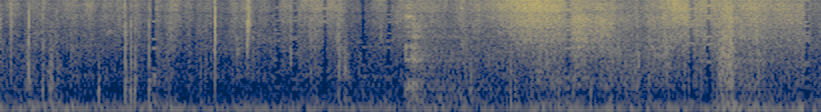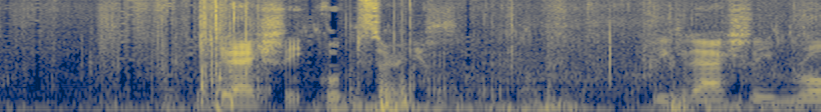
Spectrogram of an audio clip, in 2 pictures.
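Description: Tent fabric rustles and crinkles as hands handle it.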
